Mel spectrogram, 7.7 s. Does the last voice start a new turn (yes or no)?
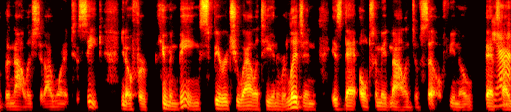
no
